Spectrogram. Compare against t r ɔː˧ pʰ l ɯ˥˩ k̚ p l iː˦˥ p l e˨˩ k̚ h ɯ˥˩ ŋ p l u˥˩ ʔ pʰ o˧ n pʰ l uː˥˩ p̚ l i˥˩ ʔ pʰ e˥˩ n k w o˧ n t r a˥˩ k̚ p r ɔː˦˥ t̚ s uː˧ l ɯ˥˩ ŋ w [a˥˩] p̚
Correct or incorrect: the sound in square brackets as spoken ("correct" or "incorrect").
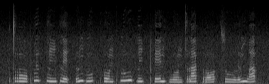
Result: correct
